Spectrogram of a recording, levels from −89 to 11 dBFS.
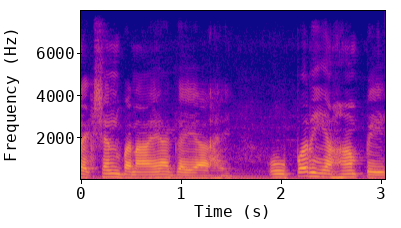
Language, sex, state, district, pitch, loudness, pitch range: Hindi, male, Himachal Pradesh, Shimla, 140 Hz, -16 LUFS, 130-155 Hz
